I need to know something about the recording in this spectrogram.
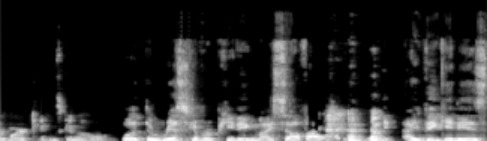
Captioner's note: laughs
